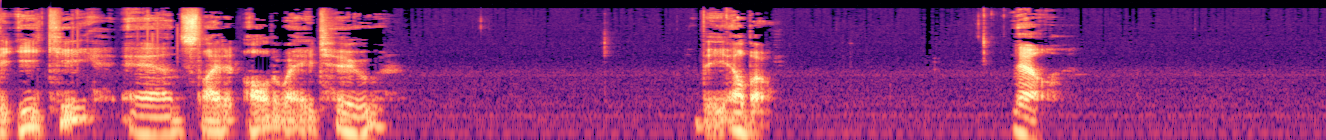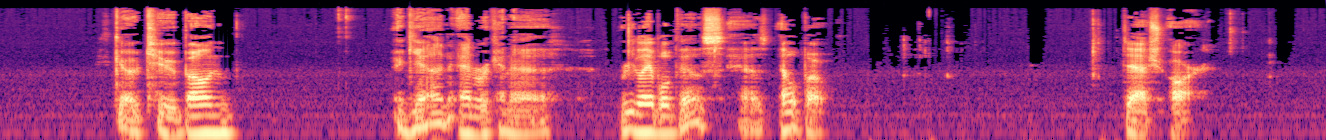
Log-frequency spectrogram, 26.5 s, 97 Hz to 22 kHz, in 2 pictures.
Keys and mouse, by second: 16.6-20.1 drag.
